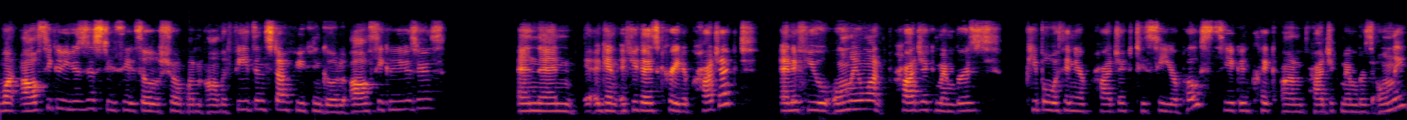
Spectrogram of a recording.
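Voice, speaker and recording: This woman's intonation stays fairly even while her pace is fairly quick. Nothing disturbs the quiet background. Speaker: software trainer / outreach presenter; software trainer, presenter. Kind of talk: tutorial workshop. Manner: fast; casual, with many fillers. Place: home room.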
